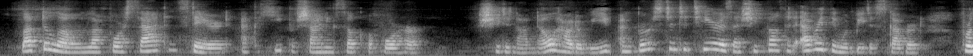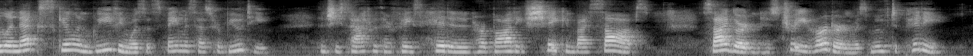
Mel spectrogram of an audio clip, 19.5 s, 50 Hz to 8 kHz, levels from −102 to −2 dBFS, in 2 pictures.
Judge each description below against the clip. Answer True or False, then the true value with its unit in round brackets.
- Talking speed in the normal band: False (210 wpm)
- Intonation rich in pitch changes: False (3.8 semitones)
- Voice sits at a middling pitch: False (225 Hz)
